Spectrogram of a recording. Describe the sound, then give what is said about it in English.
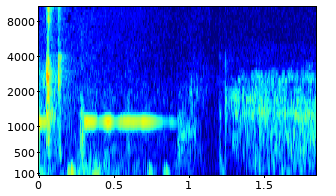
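Little electronic beeps: a couple of quick, high chirps, then a steady mid-pitched tone holding for about half a second, followed by a soft click and a low hiss. “Yeah, we're hearing a little beeps in the background, so we'll continue the conversation and keep it going.”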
